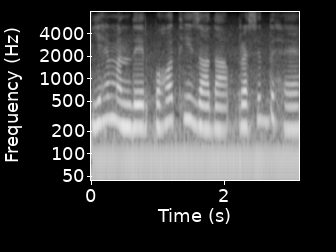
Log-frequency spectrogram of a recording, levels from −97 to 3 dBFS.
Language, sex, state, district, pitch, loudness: Hindi, female, Uttar Pradesh, Deoria, 225 Hz, -16 LUFS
